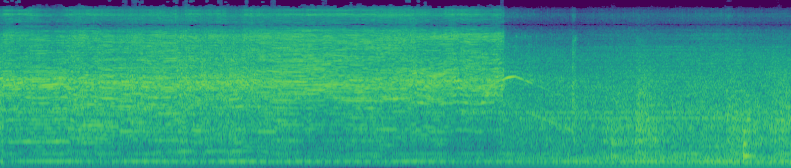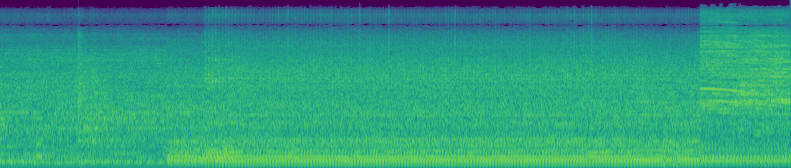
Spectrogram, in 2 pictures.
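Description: Angle grinder cutting expanded steel mesh with a high whine, spinning down about five seconds in, followed by a few seconds of knocks from handling the metal. Then an electric arc welder buzzes steadily for about five seconds while tacking the mesh to the basket frame, and the grinder starts again near the end.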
